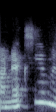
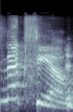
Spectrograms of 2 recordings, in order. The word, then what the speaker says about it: NXIVM: No, Nexium is for heartburn. – Hold on. Nexium. It's Nexium.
